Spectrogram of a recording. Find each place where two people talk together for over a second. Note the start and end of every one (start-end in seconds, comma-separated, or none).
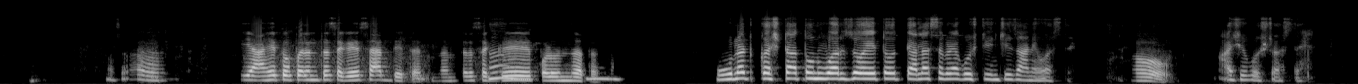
none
